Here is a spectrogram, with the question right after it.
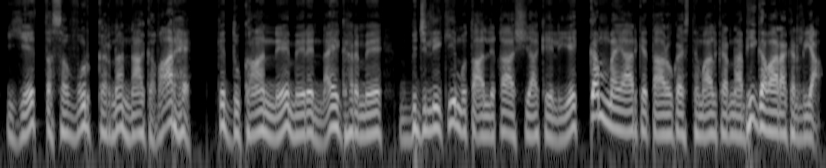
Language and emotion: Urdu, disgusted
